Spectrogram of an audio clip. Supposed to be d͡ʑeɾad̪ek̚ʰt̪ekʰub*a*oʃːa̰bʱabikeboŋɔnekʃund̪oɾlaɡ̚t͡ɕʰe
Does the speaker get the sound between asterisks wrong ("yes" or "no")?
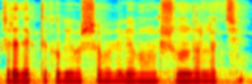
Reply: yes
